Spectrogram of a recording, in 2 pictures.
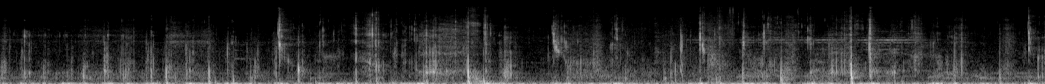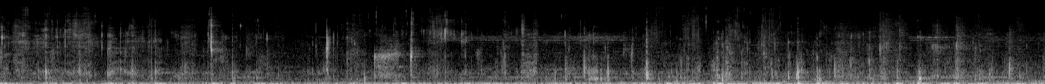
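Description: A person chewing and biting smoked pork curry and rice, eaten by hand, close to the microphone: wet mouth sounds with a steady run of small clicks.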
